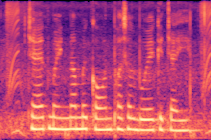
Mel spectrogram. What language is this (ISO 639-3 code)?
bho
